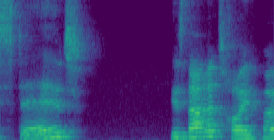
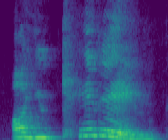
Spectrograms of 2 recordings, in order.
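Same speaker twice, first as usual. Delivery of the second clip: louder, slowed disbelief; exasperated; 4 dB louder than usual. Real, not acted. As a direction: drag it out in exasperation. Reacting to absurd book.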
